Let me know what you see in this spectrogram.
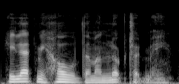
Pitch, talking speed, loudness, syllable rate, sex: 105 Hz, 300 wpm, -15 LUFS, 6.1 syllables/s, male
